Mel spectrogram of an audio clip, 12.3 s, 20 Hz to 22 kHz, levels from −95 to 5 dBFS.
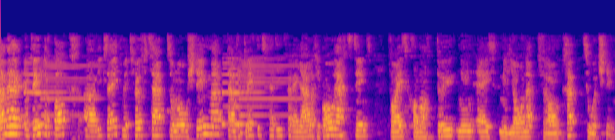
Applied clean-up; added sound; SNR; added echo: classical method WPE with log-MMSE.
